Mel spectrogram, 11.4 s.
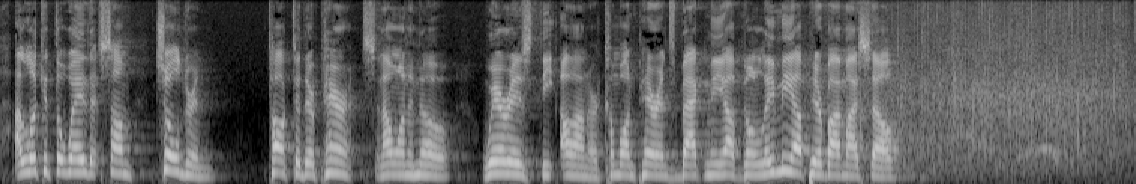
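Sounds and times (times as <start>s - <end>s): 
speech: 0.1s - 9.1s
audience clapping: 8.1s - 11.3s.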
